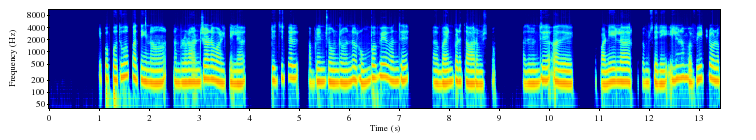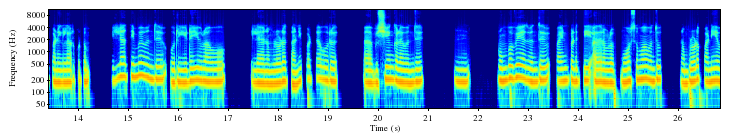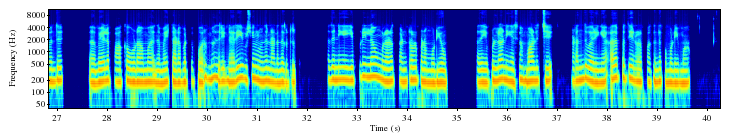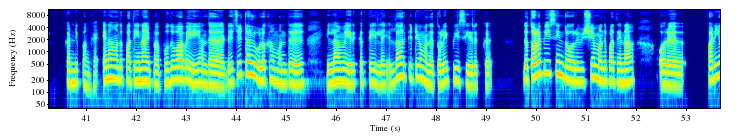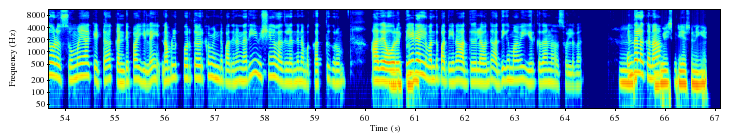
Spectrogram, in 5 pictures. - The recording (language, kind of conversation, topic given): Tamil, podcast, பணியும் தனிப்பட்ட வாழ்க்கையும் டிஜிட்டல் வழியாக கலந்துபோகும்போது, நீங்கள் எல்லைகளை எப்படி அமைக்கிறீர்கள்?
- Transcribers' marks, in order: in English: "டிஜிட்டல்"; "விடாம" said as "உடாம"; in English: "கண்ட்ரோல்"; other background noise; in English: "டிஜிட்டல்"; other noise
